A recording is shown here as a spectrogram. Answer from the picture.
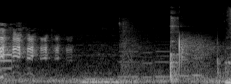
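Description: A burst of edited-in music or sound effect ends about half a second in. After a quieter stretch, a single sharp click of a pool shot sounds near the end, the cue or balls striking.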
